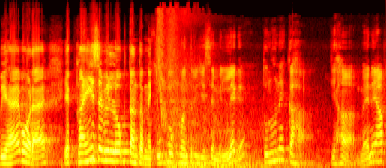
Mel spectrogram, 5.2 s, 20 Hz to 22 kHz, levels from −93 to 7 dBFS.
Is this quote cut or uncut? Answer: cut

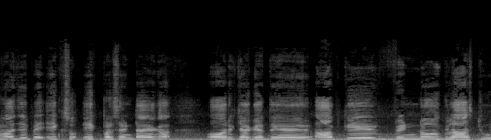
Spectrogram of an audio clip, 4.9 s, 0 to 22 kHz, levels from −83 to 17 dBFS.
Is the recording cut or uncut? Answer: uncut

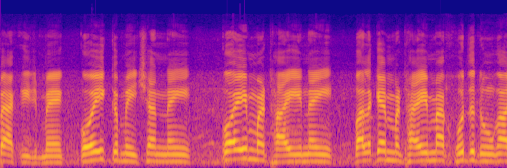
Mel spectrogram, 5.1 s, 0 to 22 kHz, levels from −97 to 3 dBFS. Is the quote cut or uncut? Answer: uncut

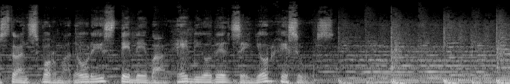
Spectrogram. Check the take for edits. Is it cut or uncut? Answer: cut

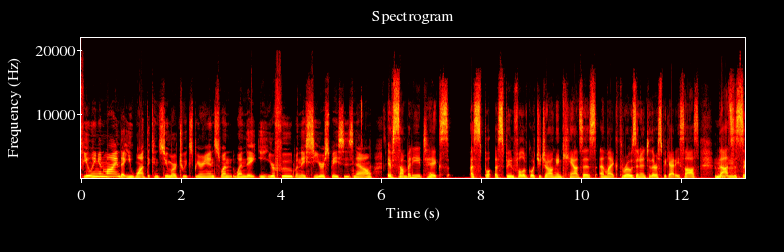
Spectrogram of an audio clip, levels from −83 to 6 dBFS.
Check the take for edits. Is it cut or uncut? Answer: cut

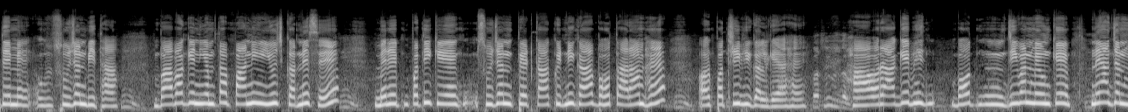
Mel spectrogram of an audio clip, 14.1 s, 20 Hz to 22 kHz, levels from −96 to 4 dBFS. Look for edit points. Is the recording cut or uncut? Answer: uncut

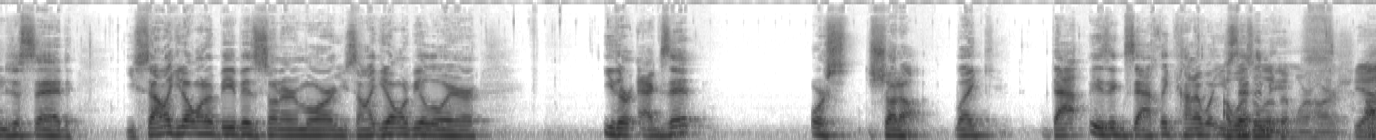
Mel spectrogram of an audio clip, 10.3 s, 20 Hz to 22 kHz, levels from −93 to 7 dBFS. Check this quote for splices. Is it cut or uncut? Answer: uncut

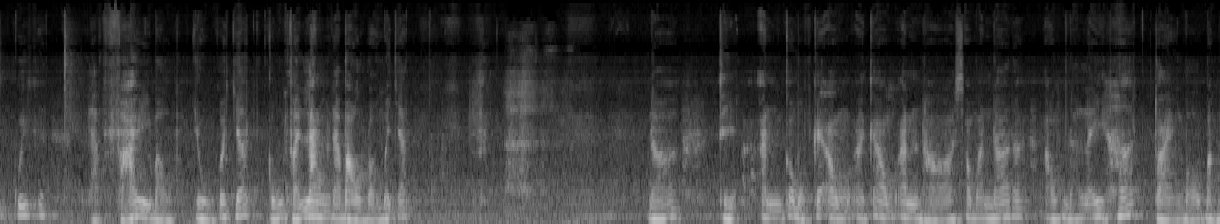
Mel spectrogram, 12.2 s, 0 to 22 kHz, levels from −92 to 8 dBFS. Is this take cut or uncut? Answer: cut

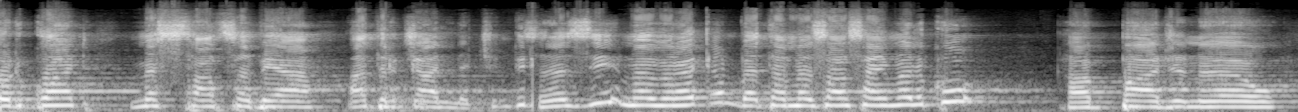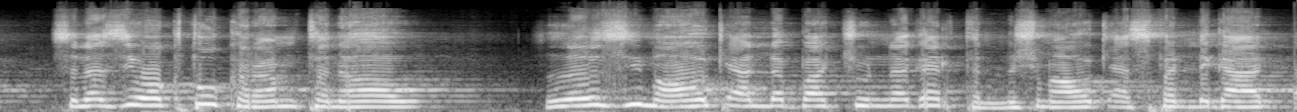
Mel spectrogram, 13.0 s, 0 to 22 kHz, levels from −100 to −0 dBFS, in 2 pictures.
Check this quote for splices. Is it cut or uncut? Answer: cut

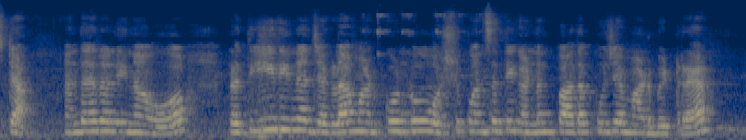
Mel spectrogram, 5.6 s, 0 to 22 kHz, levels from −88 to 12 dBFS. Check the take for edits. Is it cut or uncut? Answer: uncut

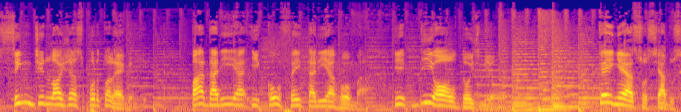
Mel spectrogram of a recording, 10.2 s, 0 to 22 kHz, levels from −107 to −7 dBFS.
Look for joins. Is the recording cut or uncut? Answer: cut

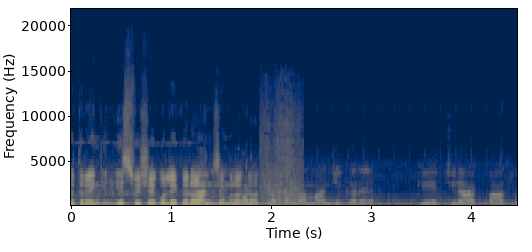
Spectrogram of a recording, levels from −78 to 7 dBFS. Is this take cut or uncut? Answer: cut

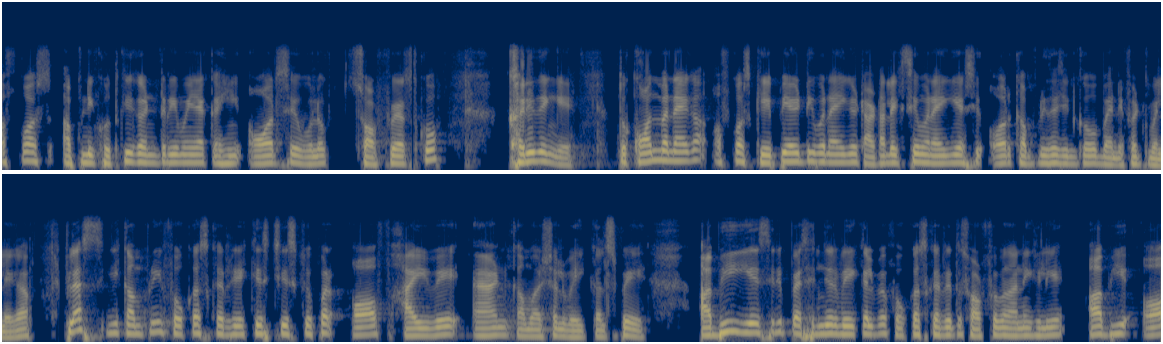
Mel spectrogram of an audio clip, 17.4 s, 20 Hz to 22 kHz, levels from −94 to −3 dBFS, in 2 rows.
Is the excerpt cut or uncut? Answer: cut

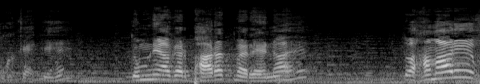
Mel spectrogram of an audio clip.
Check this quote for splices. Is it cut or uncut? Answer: uncut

